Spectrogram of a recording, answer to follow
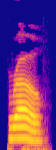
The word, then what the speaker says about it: roe: are egg laden ovary of a fish roe is spelled r o e row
